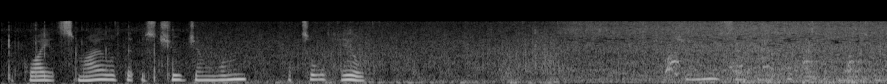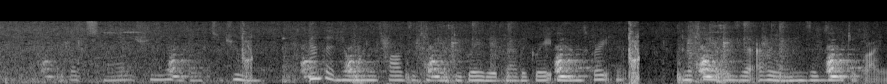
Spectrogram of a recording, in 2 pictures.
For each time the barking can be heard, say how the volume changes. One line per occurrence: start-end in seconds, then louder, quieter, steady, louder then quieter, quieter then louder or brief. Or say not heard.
6.6-17.6 louder.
